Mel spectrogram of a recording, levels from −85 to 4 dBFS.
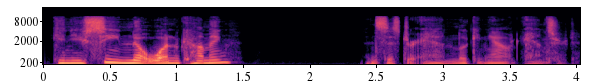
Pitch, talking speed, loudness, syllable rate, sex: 140 Hz, 180 wpm, -21 LUFS, 7.0 syllables/s, male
